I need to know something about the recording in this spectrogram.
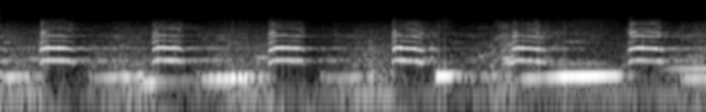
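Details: A siamang gives bright, ringing notes in quick bursts, each one bending upward, with a lower, wavering hum running beneath them and getting stronger toward the end.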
